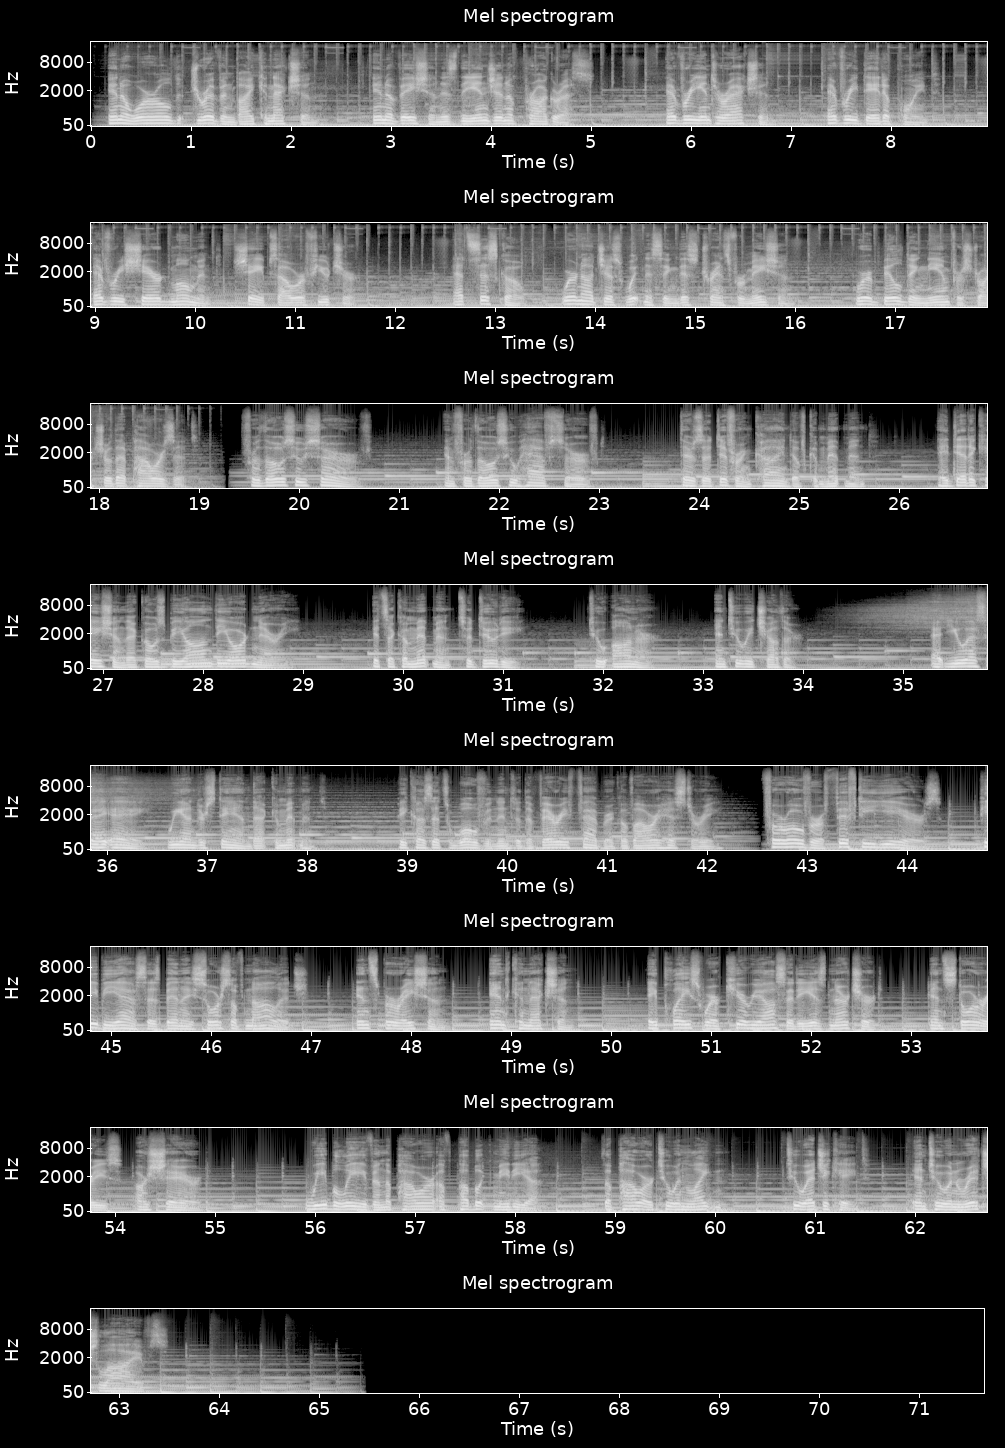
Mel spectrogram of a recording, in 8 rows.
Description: Male
I have a conversational tone that is natural, believable, and friendly.
Corporate
Corporate Samples
0812CORPORATE_NARRATION_DEMO.mp3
